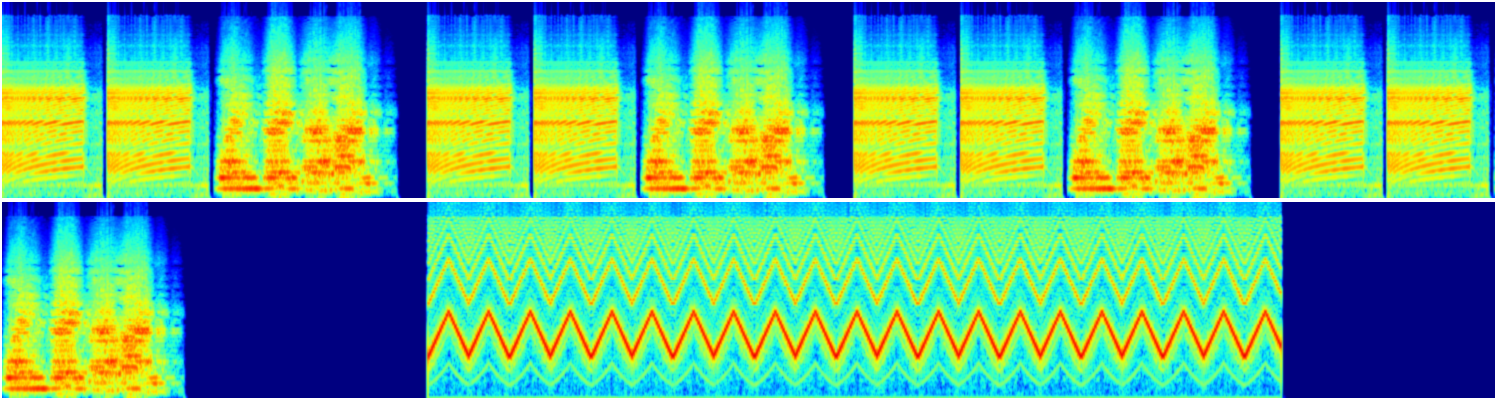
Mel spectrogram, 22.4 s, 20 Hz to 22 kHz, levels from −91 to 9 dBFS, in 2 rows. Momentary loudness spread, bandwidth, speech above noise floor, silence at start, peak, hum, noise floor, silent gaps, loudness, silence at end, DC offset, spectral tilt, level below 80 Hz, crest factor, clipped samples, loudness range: 8 LU; over 20 kHz; over 83 dB; 0 s; 0 dBFS; none; under -90 dBFS; 3.00-3.19 s, 6.20-6.39 s, 9.40-9.59 s, 12.60-14.39 s; -4 LUFS; 1.6 s; under 0.1%; -1 dB/octave; -46 dBFS; 6 dB; 5%; 7 LU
